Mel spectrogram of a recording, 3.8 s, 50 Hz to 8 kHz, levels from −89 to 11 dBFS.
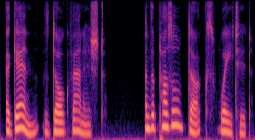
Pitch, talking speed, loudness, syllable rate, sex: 185 Hz, 140 wpm, -17 LUFS, 4.7 syllables/s, female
